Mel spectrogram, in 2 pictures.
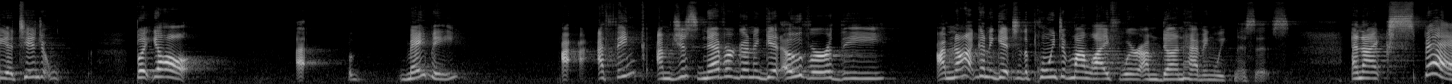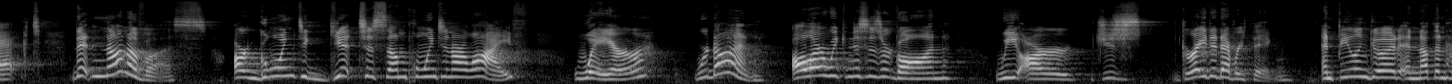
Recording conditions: large echoing room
